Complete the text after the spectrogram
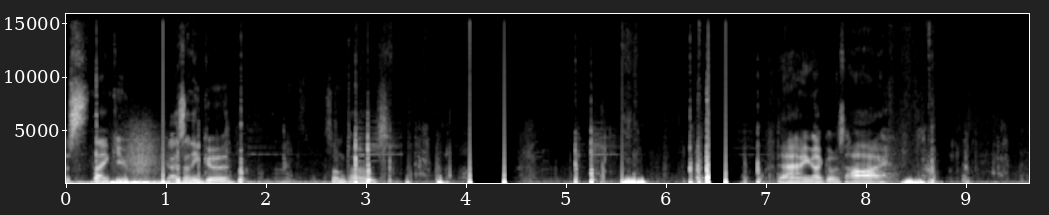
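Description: A basketball bounces on an outdoor court.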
